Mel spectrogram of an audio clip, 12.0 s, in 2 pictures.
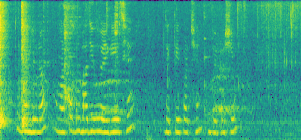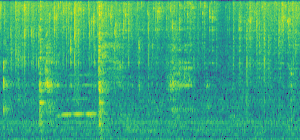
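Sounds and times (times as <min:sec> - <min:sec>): vegetables sizzling in oil: 0:04.6 - 0:12.0
metal spatula scraping a pan: 0:06.8 - 0:07.2.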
